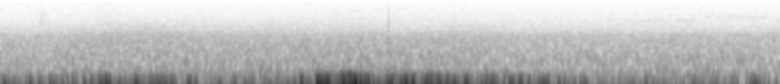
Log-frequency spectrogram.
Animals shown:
Winter Wren (Troglodytes hiemalis)

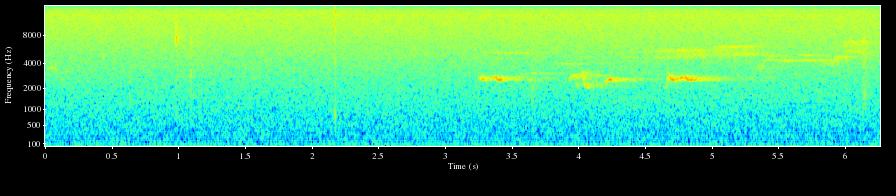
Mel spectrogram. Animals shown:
Black-throated Green Warbler (Setophaga virens)
American Robin (Turdus migratorius)

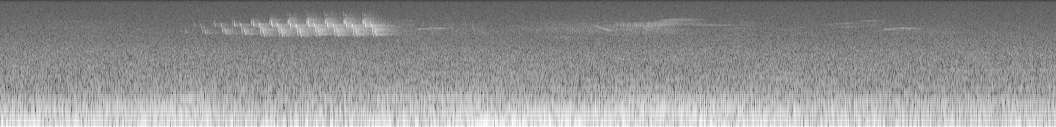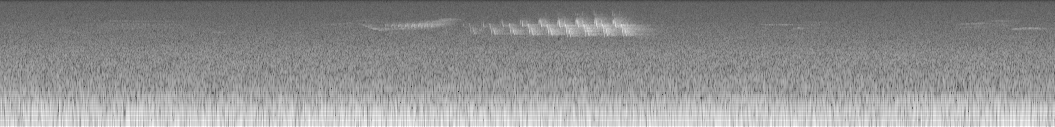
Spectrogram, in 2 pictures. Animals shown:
Ovenbird (Seiurus aurocapilla)
Pine Warbler (Setophaga pinus)
Black-throated Blue Warbler (Setophaga caerulescens)
Black-throated Green Warbler (Setophaga virens)

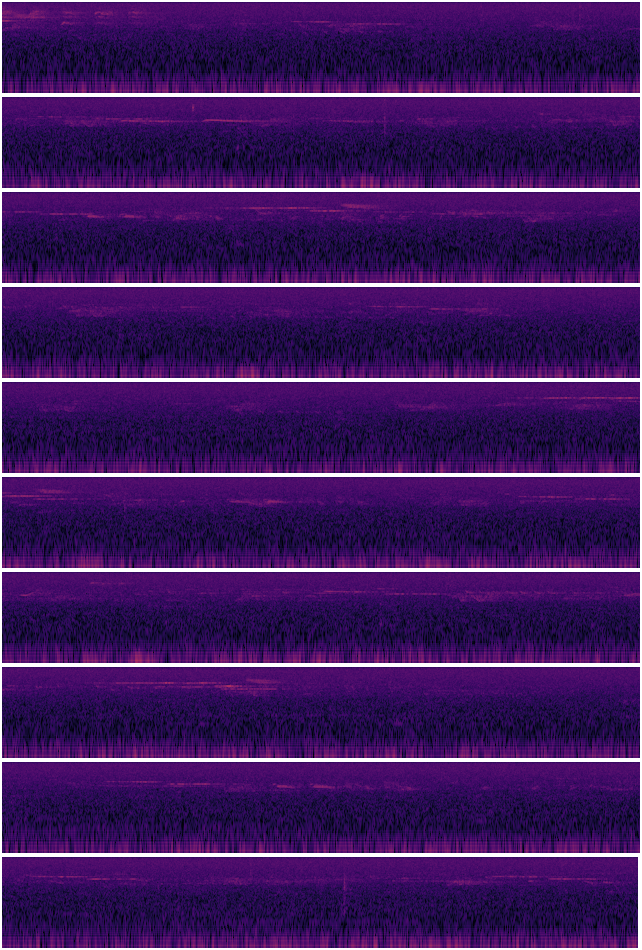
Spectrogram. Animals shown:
unknown mammal
Black-capped Chickadee (Poecile atricapillus)
Red-eyed Vireo (Vireo olivaceus)
Blue Jay (Cyanocitta cristata)
Winter Wren (Troglodytes hiemalis)
Black-throated Green Warbler (Setophaga virens)

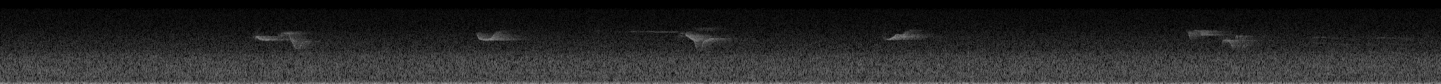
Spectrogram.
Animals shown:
Blue Jay (Cyanocitta cristata)
Blue-headed Vireo (Vireo solitarius)
Black-throated Green Warbler (Setophaga virens)

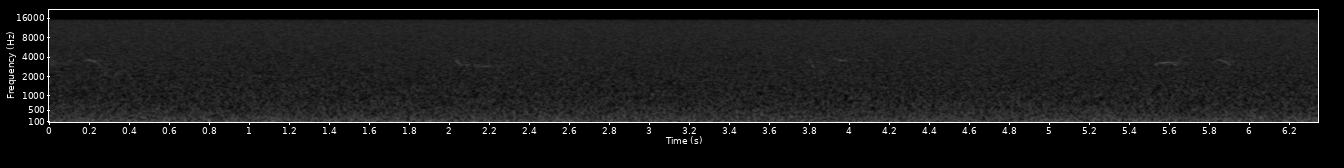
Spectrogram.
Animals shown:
Red-eyed Vireo (Vireo olivaceus)

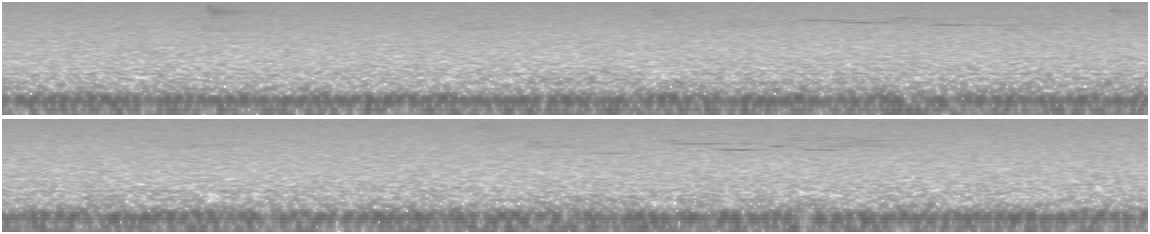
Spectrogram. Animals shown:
Hermit Thrush (Catharus guttatus)

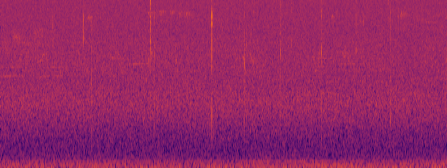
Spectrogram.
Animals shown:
Eastern Chipmunk (Tamias striatus)

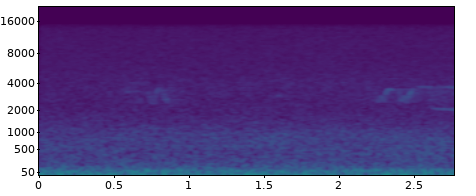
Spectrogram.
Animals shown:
Red-eyed Vireo (Vireo olivaceus)

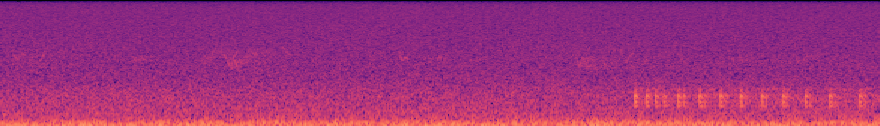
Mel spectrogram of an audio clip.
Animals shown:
Red-eyed Vireo (Vireo olivaceus)
Yellow-bellied Sapsucker (Sphyrapicus varius)

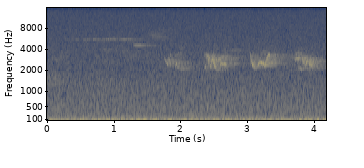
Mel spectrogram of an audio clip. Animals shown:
American Robin (Turdus migratorius)
Black-throated Green Warbler (Setophaga virens)

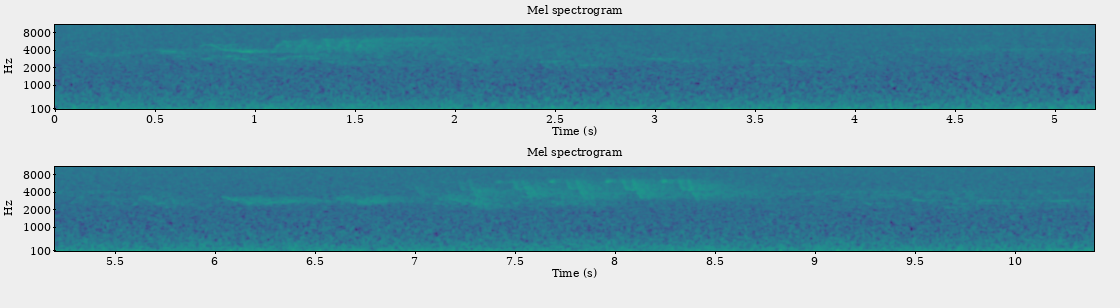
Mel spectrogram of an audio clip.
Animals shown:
Ovenbird (Seiurus aurocapilla)
Black-throated Blue Warbler (Setophaga caerulescens)
American Robin (Turdus migratorius)
Scarlet Tanager (Piranga olivacea)
Veery (Catharus fuscescens)

